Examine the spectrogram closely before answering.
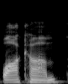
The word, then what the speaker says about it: Wacom: double-checked Wacom is pronounced Wacom and it's derived from the Japanese symbol for harmony wah and the first syllable of computer come the tag of the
